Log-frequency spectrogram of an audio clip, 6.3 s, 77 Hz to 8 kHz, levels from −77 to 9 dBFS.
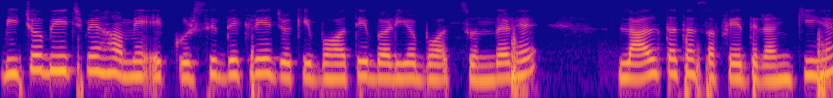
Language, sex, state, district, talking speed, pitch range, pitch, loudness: Hindi, female, Bihar, Samastipur, 220 wpm, 195-245 Hz, 220 Hz, -15 LUFS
